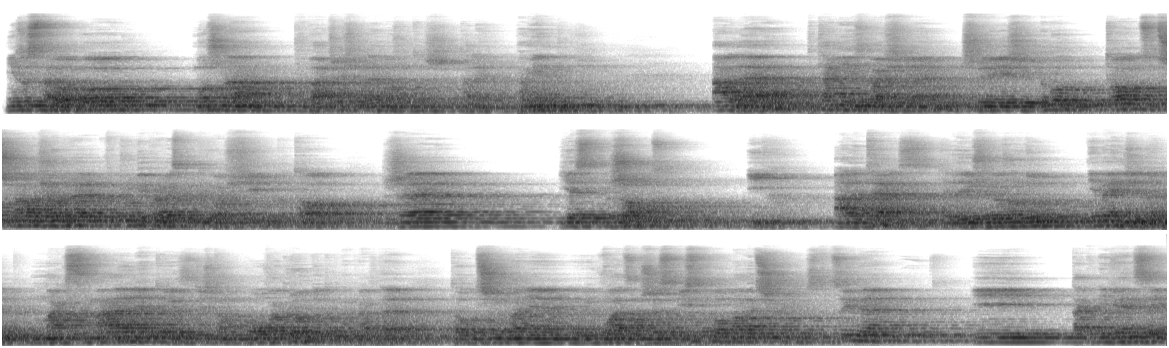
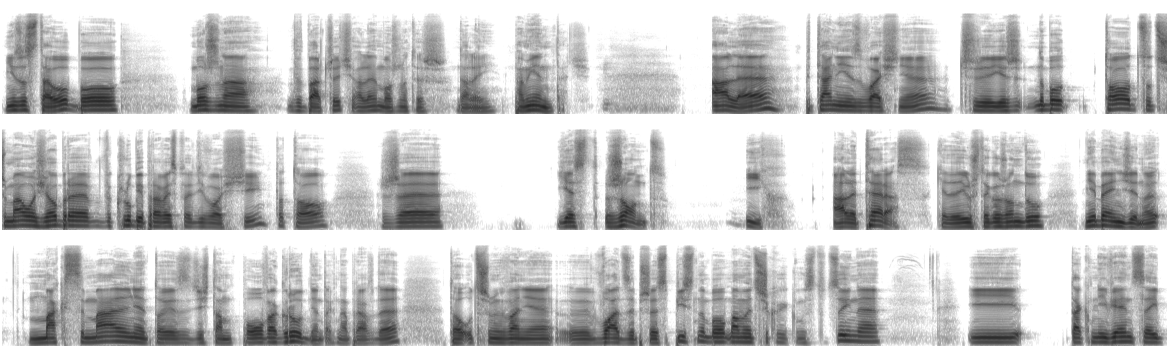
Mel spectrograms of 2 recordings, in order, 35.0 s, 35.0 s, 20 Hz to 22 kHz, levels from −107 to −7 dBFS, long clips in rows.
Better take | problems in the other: second | room echo; strong; dies away in 3 s // off-mic speech; far

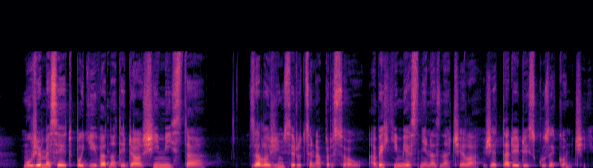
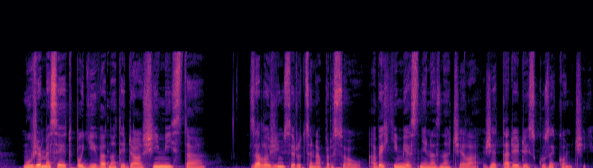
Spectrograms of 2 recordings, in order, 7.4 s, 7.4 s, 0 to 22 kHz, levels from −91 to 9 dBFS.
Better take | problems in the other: second | thin; very; fading below 400 Hz

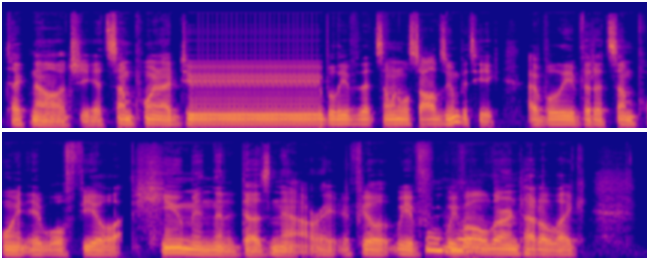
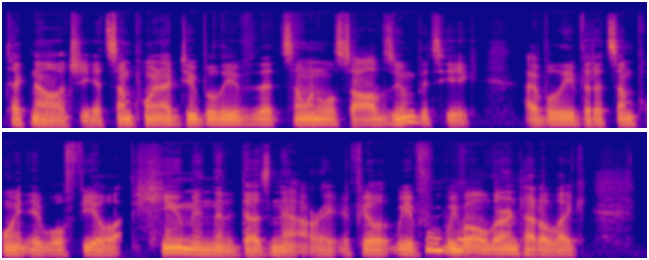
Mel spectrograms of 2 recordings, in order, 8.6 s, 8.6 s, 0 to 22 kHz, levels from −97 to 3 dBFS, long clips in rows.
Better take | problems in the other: second | audio freezing; at 1.5 s for 1 s

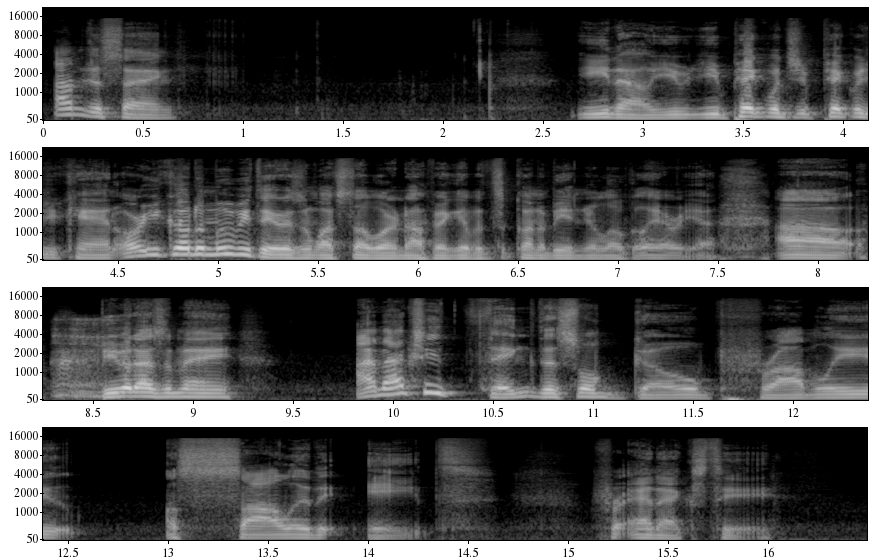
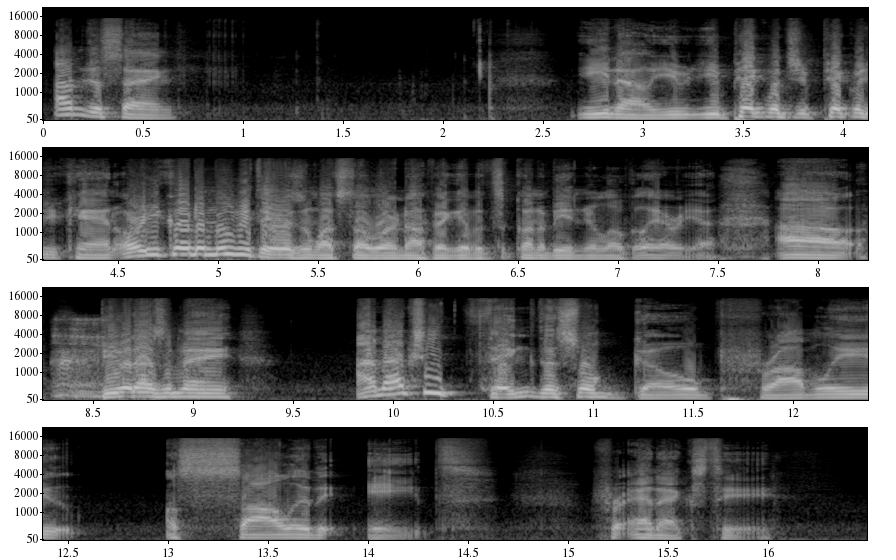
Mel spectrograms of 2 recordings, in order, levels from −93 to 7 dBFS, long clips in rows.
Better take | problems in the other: first | distortion; heavy; 7% of the sound clipped

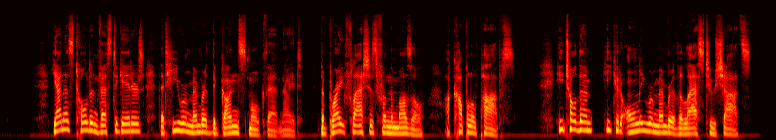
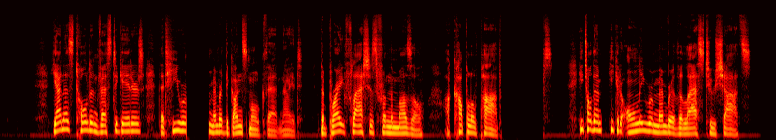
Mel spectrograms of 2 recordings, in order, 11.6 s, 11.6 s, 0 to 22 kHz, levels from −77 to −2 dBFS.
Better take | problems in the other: first | audio freezing; at 3 s and at 7.5 s for 0.5 s

